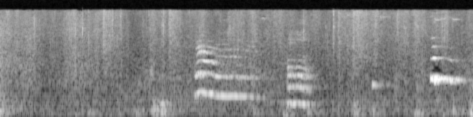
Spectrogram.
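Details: Tibetan Mastiff puppies, six weeks old, let loose to play in a stable for the first time; several thin, drawn-out whines, the first falling gently, separated by short pauses over faint rustling.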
